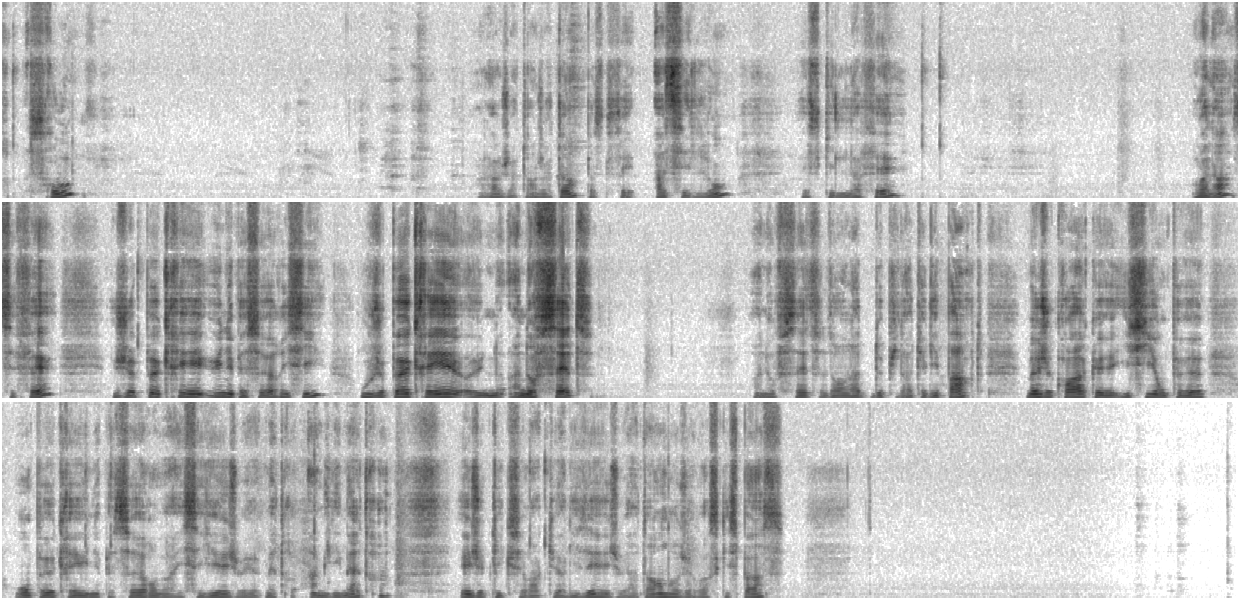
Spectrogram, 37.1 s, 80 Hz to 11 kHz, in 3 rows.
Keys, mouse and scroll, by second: 0.0 click, 9.1 click, 13.5 click, 25.4 click, 27.7 KP_1, 29.9 click.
